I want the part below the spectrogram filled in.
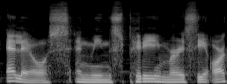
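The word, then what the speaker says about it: Eleos: Her code name is pronounced Elos and means pity, mercy, or compassion.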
